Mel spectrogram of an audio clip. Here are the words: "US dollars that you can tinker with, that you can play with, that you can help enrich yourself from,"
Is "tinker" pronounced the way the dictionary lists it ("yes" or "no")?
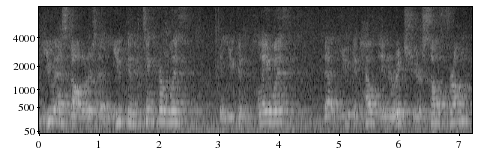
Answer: yes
